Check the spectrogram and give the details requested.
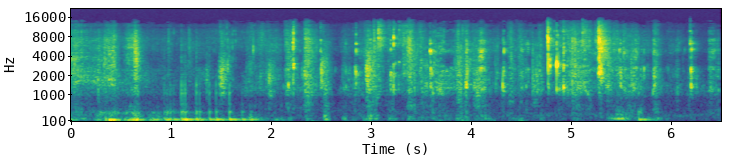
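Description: A person chewing a mouthful of cooked snowshoe hare meat, with many small irregular clicks. The meat is tough and chewy.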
